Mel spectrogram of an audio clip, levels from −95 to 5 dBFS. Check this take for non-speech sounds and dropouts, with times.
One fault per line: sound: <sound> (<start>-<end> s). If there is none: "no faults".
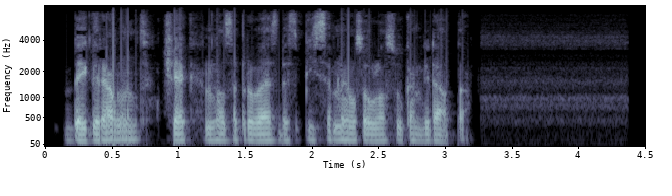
no faults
